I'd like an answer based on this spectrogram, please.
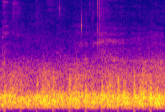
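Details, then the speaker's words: Fetal heartbeat at six weeks of pregnancy, played during a talk on fetal development: rapid, rhythmic whooshing thumps on Doppler, much faster than an adult heart. "six weeks brain waves are detectable and we can hear the baby's heartbeat"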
